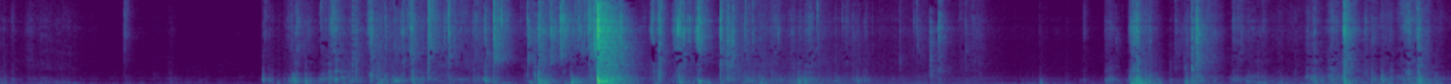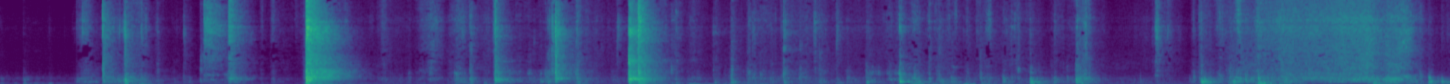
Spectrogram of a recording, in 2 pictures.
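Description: Cardboard tripod box being handled and opened: irregular rustling and scraping of cardboard with a few sharp taps and knocks, starting after a couple of seconds of near silence. Near the end comes a longer, steadier rustle as the tripod in its fabric bag slides out of the box.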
